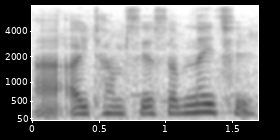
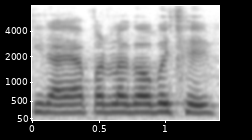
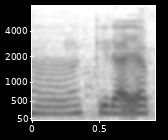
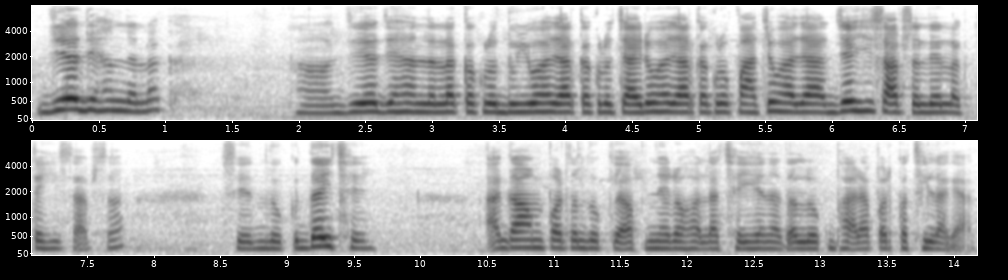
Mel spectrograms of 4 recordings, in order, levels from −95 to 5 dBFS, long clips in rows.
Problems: background conversations at intervals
